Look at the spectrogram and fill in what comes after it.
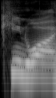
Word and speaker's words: quinoa: I actually do have a question about what even is quinoa, and am I saying it right? – Yes, you are.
